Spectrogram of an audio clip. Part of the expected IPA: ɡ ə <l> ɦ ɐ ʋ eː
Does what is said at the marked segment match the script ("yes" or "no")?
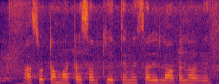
yes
